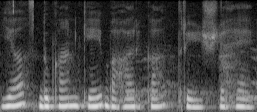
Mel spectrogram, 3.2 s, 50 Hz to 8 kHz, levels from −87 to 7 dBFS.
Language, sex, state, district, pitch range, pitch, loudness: Hindi, female, Jharkhand, Deoghar, 205-220 Hz, 210 Hz, -15 LUFS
